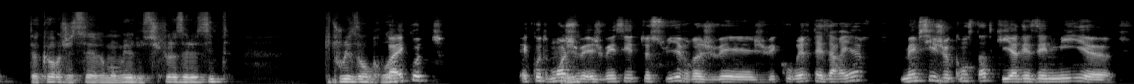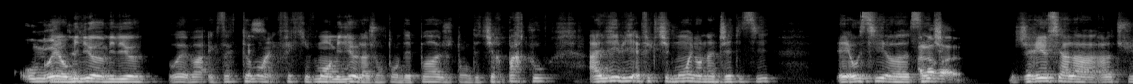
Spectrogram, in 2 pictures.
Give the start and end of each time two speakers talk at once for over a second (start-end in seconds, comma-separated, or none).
none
